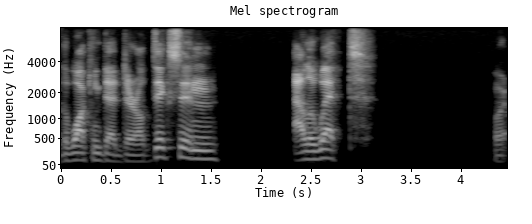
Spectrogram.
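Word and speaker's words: Alouette: Daryl Dixon, Allouette, or Allouette, as we say in the song. I can't say it without pronouncing the E, which you're not supposed to do.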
